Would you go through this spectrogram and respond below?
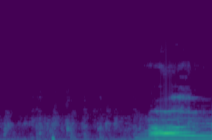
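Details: A pet cat answering its owner's questions with a single loud, steady meow near the end, preceded by a soft click and quiet indoor sounds.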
